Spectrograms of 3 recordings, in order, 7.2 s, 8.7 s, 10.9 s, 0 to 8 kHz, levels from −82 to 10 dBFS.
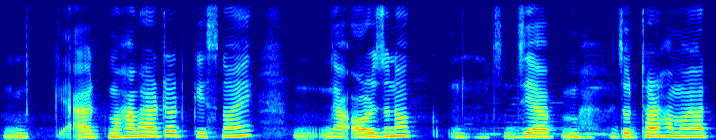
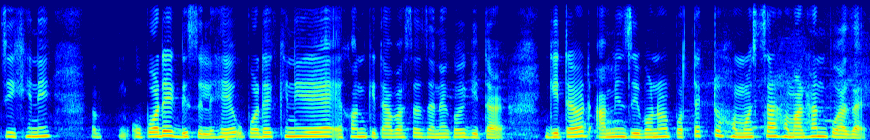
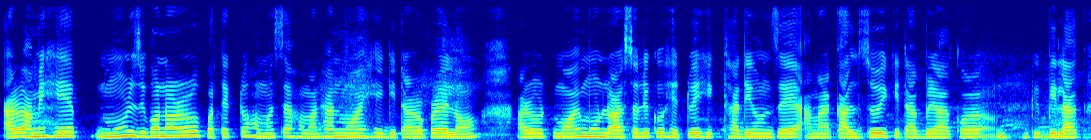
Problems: none marked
